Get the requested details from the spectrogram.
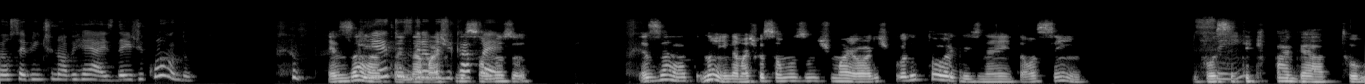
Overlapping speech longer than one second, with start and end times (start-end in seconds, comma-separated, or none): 3.6-5.1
